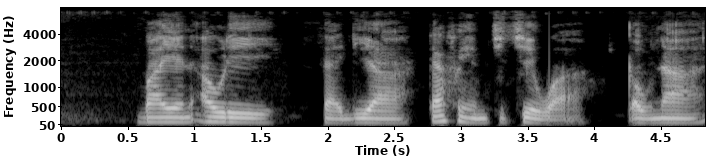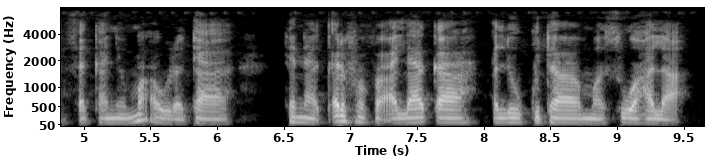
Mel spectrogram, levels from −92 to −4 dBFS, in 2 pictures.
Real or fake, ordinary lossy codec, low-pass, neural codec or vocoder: real; none; 7.2 kHz; none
